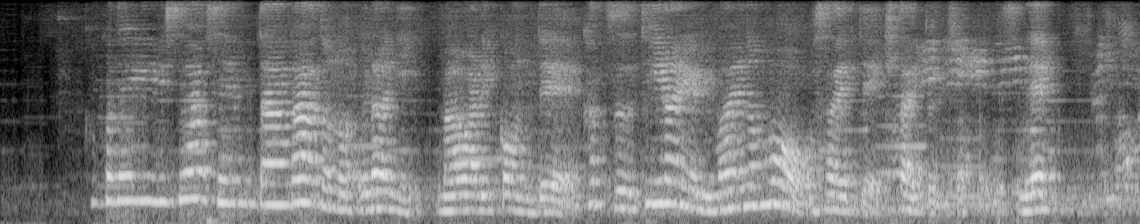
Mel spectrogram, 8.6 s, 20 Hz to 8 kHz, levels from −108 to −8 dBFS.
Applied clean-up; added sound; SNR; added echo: neural separator model SepFormer DNS4.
